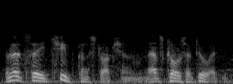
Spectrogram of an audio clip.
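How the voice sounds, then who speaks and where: An actor playing a thorough, matter-of-fact house inspector in an old radio drama, frank and deliberate. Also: male voice, mid-range voice, big pitch swings, close to an everyday voice. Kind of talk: 1950s radio drama acting. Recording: tinny, noisy old radio broadcast.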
